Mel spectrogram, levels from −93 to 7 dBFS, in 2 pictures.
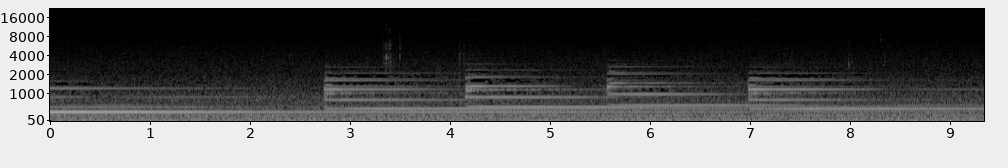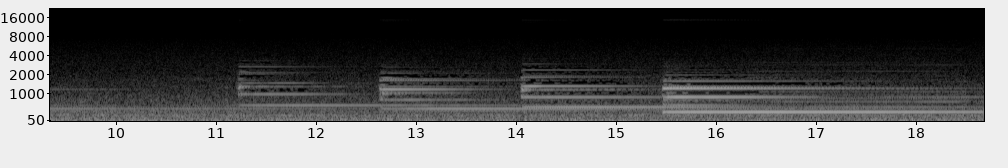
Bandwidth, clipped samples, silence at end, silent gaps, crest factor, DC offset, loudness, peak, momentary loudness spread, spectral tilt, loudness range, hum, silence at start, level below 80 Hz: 7.2 kHz; under 0.1%; 0 s; none; 18 dB; under 0.1%; -38 LUFS; -20 dBFS; 12 LU; -9 dB/octave; 11 LU; none; 0 s; -50 dBFS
